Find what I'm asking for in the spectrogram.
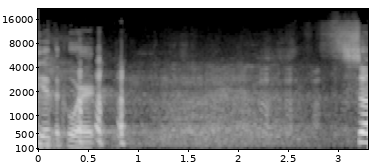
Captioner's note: laughter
